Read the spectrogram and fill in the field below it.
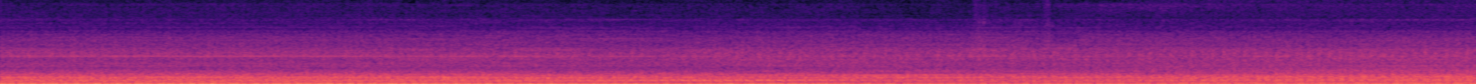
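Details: Goodman outdoor condenser fan running with a steady heavy hum and faint fluttering pulse; owner unsure whether it's the blades or the motor; frogs were chopped by the blades, but the blades look undamaged.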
